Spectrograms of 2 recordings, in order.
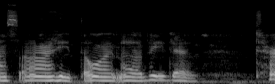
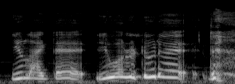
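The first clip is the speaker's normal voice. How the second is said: much higher playful voice of her son, breaking into a laugh; teasing son; 10 semitones higher, 5 dB louder than usual. Retold or imitated. Mother voicing her son teasing her over videos, laughing. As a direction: mimic her son egging her on. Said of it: "be like".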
